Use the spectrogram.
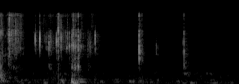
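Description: A metal box cutter blade scrapes and shaves the surface of a hand-sized, solid white rectangular soap bar coated with purple and black sprinkles, held in the hand. Crisp, bright, crunchy scraping sounds come in a dense burst for the first second, followed by a few separate short scrapes with quiet gaps between them.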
